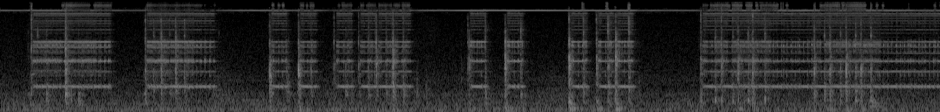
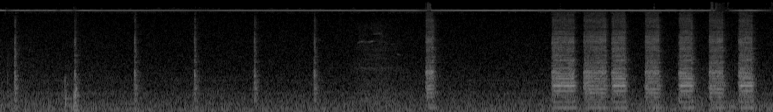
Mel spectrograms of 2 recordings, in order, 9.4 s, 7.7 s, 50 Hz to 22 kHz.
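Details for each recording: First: Early-1990s Microbyte HC120 XT-clone computer booting after minor repairs, with a noisy hard drive: repeated bursts of a high, steady beep at irregular lengths, the keyboard buffer alarm from a stuck key. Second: Early-1990s Microbyte HC120 XT-clone computer booting from a boot disk after repairs: regular light ticks about every half second, then loud rapid buzzing seeks from its very noisy hard drive; normal hard drive seek noise.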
